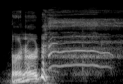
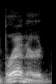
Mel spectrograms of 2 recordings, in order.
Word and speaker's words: Bernard: Although, I know how to pronounce Bernard? I looked at that initially and I was thinking Brennard, but that's not spelled Brennard. That's like burn hard.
